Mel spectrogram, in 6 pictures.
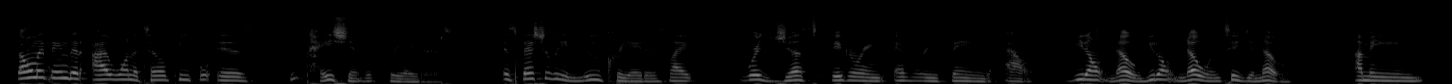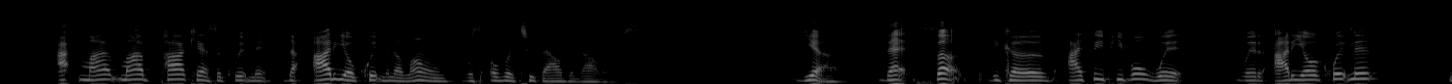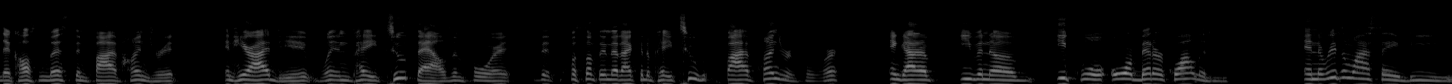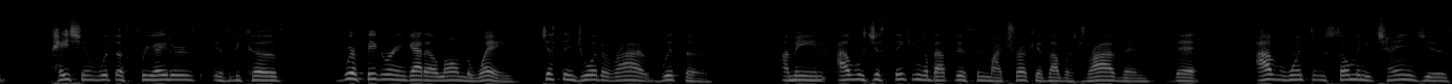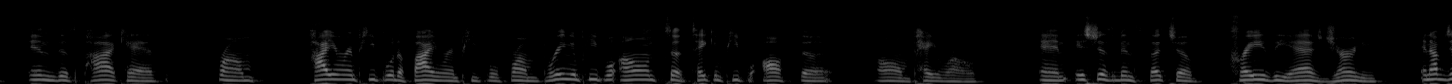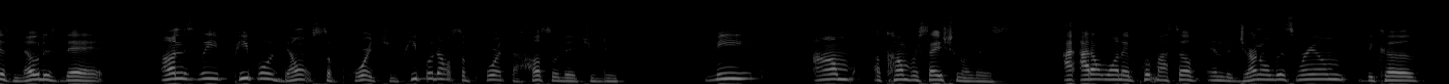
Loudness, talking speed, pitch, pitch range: -46 LUFS, 140 wpm, 190 Hz, 160-220 Hz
